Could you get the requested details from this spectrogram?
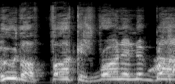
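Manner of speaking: play-acted, high, loud, out-of-control furious shouting. Retelling how Bill Cosby grabbed the open mic: imitating furious yelling. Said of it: "he's going fucking crazy".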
